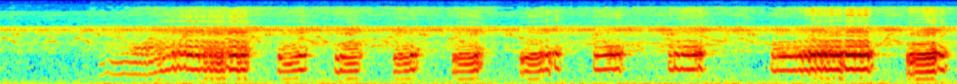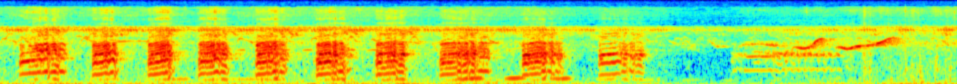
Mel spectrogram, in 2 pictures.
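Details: Red junglefowl during hunting with a decoy bird: a loud run of rapid, harsh, harmonic clucking notes, about three per second for roughly seven seconds, with faint calls of other birds and a steady high hiss behind.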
